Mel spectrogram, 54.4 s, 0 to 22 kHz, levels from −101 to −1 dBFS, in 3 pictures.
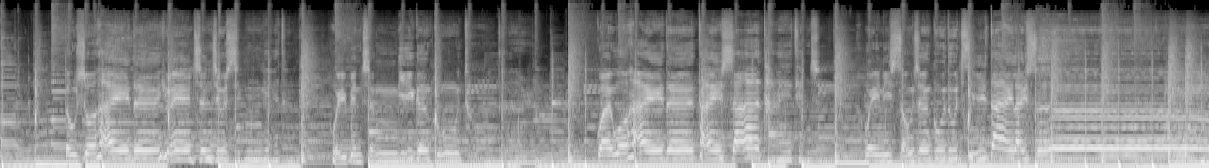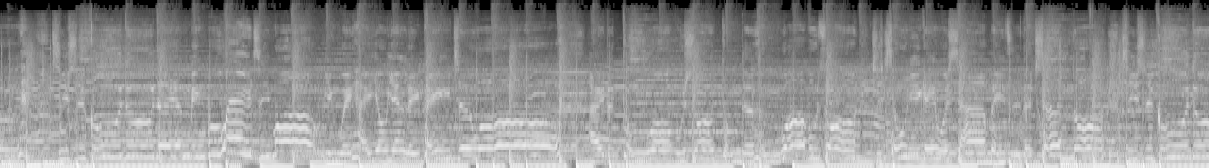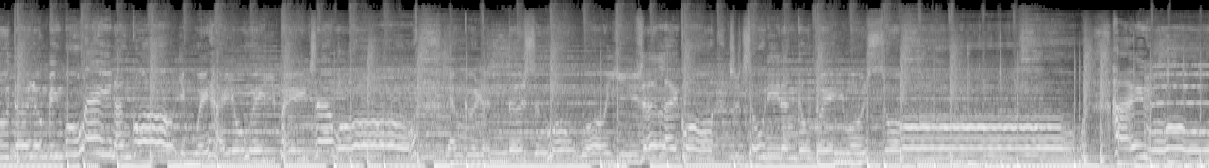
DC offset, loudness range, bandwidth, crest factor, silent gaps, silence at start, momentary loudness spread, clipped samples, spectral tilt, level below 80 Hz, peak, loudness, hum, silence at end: under 0.1%; 3 LU; 19.5 kHz; 12 dB; none; 0 s; 4 LU; under 0.1%; -5.5 dB/octave; -16 dBFS; 0 dBFS; -12 LUFS; none; 0 s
